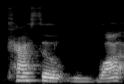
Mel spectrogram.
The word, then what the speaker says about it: Castellanos: And then for their run support, they have Votto, Moustakas, Suarez, Winker, Senzel, and Nick Castellanos.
